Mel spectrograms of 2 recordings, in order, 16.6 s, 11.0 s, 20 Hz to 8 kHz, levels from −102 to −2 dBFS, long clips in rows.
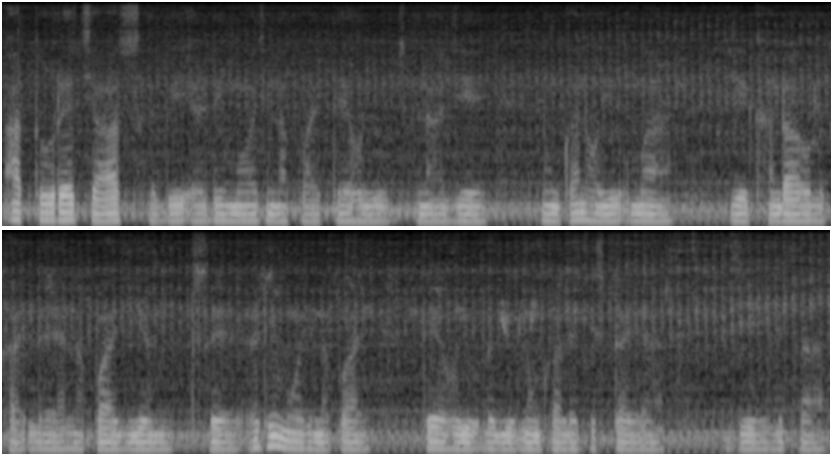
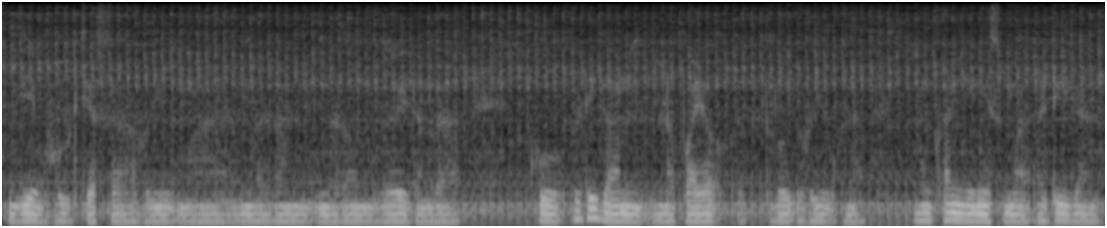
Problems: constant background noise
